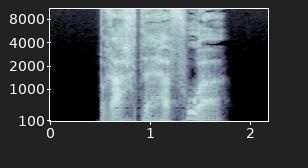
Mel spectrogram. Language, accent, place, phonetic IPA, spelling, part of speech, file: German, Germany, Berlin, [ˌbʁaxtə hɛɐ̯ˈfoːɐ̯], brachte hervor, verb, De-brachte hervor.ogg
- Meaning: first/third-person singular preterite of hervorbringen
